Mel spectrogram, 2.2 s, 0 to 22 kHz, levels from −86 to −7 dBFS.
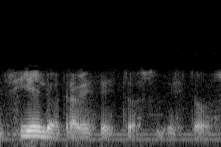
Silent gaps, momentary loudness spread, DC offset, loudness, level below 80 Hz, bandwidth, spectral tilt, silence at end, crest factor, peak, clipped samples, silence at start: none; 16 LU; under 0.1%; -34 LUFS; -66 dBFS; 5.6 kHz; -9 dB/octave; 0 s; 18 dB; -16 dBFS; under 0.1%; 0 s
